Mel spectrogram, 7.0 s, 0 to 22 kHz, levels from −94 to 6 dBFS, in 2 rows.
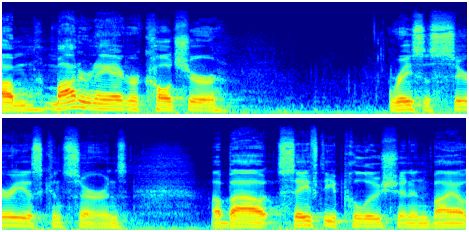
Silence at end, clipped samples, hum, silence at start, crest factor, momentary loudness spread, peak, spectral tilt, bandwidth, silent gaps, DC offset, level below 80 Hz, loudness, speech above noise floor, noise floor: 0 s; under 0.1%; none; 0 s; 20 dB; 10 LU; -4 dBFS; -6 dB/octave; 14.5 kHz; none; under 0.1%; -48 dBFS; -24 LUFS; 31 dB; -53 dBFS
